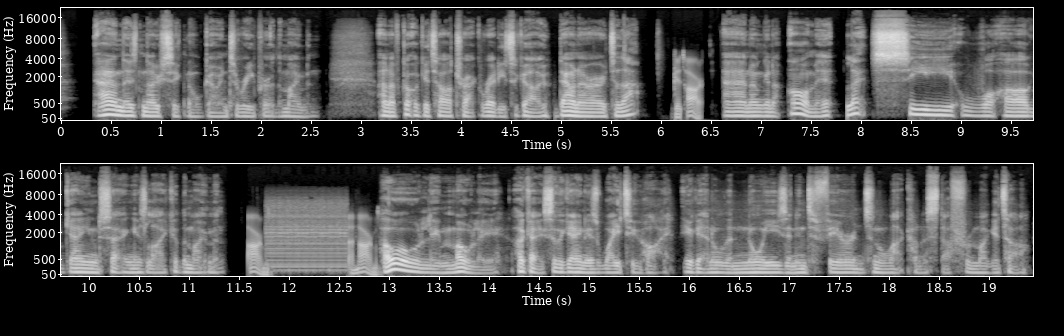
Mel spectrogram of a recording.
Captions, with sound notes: and there’s no signal going to Reaper at the moment. And I’ve got a guitar track ready to go. Down arrow to that. [Automated voice] Guitar …and then I’m going to arm it. Let’s see what our gain setting is like at the moment. [Automated voice] Arm! Holy moly! OK so the gain is way too high. You're getting all the noise and interference and all that kind of stuff from my guitar.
